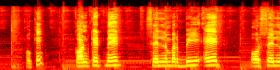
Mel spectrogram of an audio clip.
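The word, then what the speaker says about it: concatenate: कॉनकैटनेट। Okay, तो pronunciation होगा कॉनकैटनेट।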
